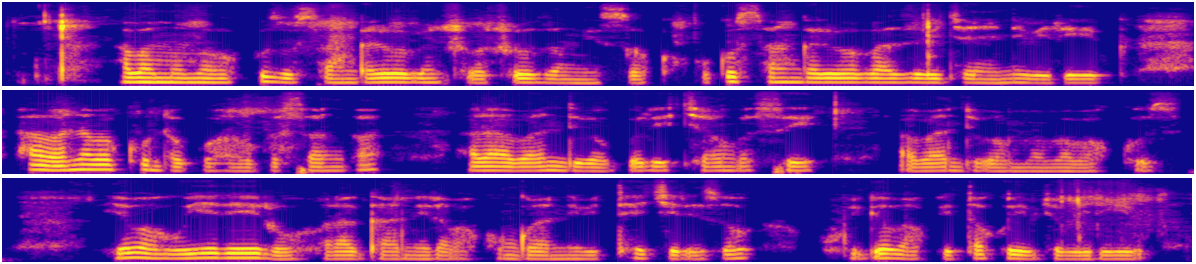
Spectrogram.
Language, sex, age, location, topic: Kinyarwanda, female, 18-24, Kigali, health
